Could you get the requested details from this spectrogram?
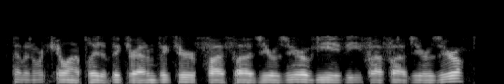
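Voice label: Police District Dispatch, p25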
